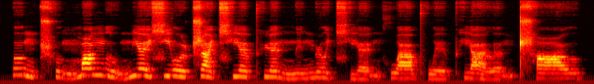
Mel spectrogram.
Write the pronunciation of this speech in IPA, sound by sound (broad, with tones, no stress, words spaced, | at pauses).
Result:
ɤ˥˩ŋ ʈ͡ʂʰʊ̰˨˩ŋmɑ˥ŋlṵ˨˩mjɛ˥˧ ɕjo˥˧ʊ̯ʈ͡ʂä˥˧t͡ɕʰjɛ˥˧ pʰɥɛ˥˩nn̪i˧˥nɻɤ˥˩ t͡ɕʰjɛ̰˨˩n xwä˥pʰwe˨ɪ̯ pʰjä˥˩lə̰˨˩n ʈ͡ʂʰɑ˥ʊ̯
